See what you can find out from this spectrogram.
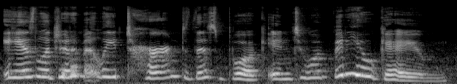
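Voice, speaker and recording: A woman's voice: high-pitched, sing-song, a little slow. A woman hosting a book review, reading aloud and commenting with exasperated sarcasm. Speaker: host of a book review show.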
